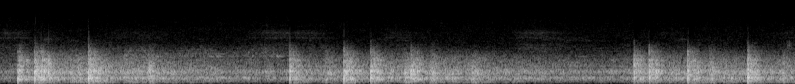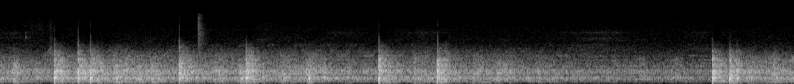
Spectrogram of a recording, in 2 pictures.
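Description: Aerial firework shells bursting: about twenty sharp booms in irregular clusters, each trailing into an echoing rumble. The loudest bursts come right at the start and again near the end.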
